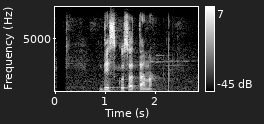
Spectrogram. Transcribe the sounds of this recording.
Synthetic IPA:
d̪eskosʌt̪ːama

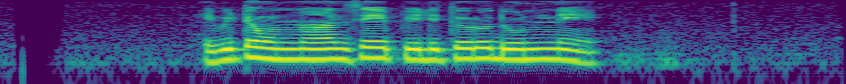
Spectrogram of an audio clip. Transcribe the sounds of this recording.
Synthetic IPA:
eʋiʈəunːɐɦanseːpilit̪uɾud̪uɳːeː

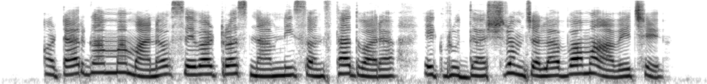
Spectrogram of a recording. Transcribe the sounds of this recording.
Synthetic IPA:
əʈaɾɡamːãmanəʋseʋaʈɾəsnamnisə̃nst̪ʰad̪ʋaɾaekʋɾud̪ʱːaʃɾəmt͡ʃəlaʋːamãaʋet͡ʃʰe

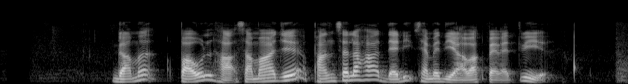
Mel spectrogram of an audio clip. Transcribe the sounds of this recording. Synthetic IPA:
ɡaməpaulɦa̰ːsamaːd͡ʒəjəpansələɦad̪æɖisæməd̪ijaːʋak̚pæʋæt̪ʋijə

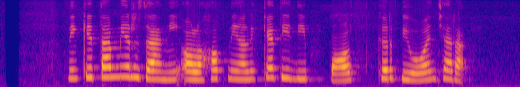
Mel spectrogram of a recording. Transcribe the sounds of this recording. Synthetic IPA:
nikit̪amirzaniʔɔlɔhɔk̚nialikɛt̪idipɔlt̪̚kərd̪iwawaɲt͡ʃaɾa

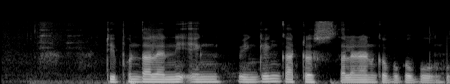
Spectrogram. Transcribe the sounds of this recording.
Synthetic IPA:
d̪̥i̤pʊnt̪alɛniʔɪŋwiŋkɪŋkaɖ̥ɔ̤st̪alɛnanɡobukupu

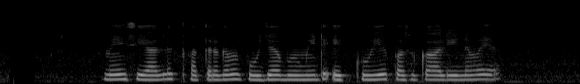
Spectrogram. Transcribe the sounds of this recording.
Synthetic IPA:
meːsijalːət̪kat̪əɾəɡəməpuːd͡ʒaːbuːmijʈəʔekːuijəpasukaːliːnəʋəjə

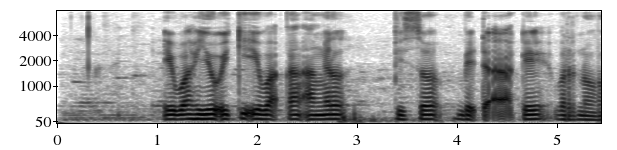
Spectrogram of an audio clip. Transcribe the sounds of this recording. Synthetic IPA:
ʔiwaɦijuʔikiʔiwa̰ʔkaŋʔa̰ŋɛlb̥i̤sɔmbeʔd̪̥a̤ʔa̰kewərnɔ

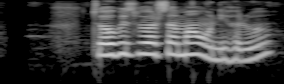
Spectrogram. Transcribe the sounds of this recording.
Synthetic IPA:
t͡sʌwbis̬bʌrsʌmauniɦʌɾu

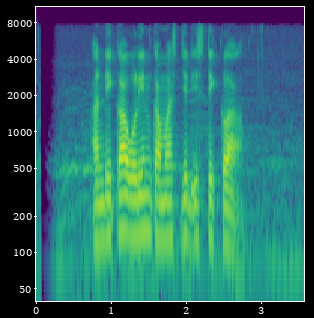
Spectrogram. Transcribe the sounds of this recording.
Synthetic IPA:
ʔa̰ndikaulinkamasd͡ʒid̪ist̪ikla̰

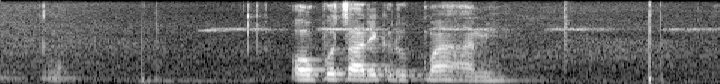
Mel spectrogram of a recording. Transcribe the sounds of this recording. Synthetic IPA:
ʌwpʌt͡saɾikrupmaɦami

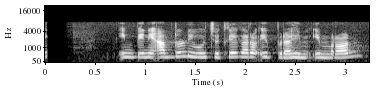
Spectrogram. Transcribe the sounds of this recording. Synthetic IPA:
ʔimpineʔab̚d̪ʊldiwud̥ʒ̥ṳt̪̚kekaɾoʔib̥ɾaɦimimɾɔn

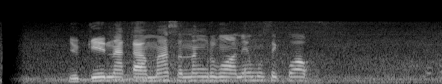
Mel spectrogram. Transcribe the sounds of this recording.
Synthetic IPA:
jukinakamasənəŋɾuŋɔnemusikɔp̚

